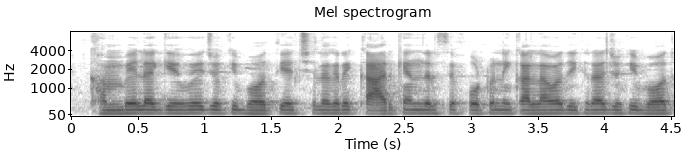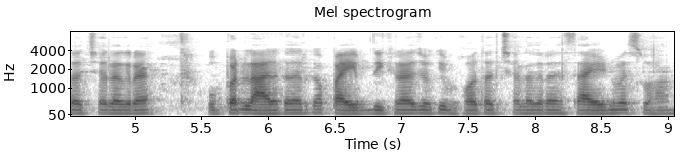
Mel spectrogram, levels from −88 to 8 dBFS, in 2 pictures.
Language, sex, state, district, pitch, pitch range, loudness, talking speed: Hindi, male, Uttarakhand, Uttarkashi, 115 Hz, 110-115 Hz, -27 LUFS, 320 wpm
